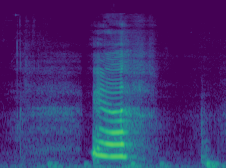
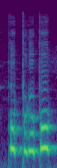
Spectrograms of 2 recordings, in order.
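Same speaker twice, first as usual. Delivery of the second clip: computer boops; 8 semitones higher, 4 dB louder, faster than usual. Pretend. Imitating computer beeps to holodeck.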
